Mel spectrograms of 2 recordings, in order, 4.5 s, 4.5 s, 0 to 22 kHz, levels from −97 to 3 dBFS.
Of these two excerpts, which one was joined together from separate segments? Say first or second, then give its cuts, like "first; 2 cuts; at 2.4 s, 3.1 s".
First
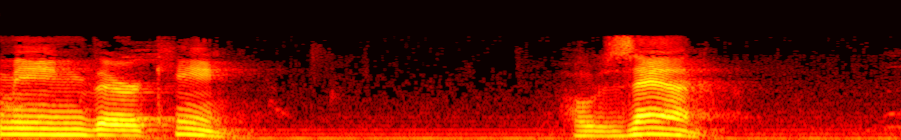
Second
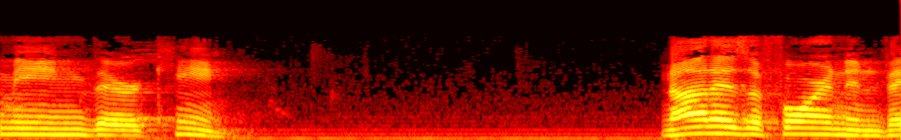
first; 1 cut; at 2.7 s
